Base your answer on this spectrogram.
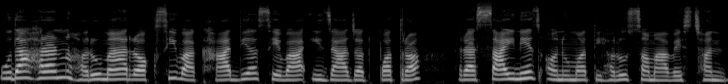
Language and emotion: Nepali, neutral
